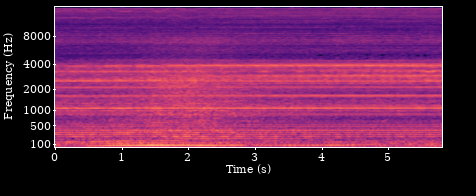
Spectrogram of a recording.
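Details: Used AC compressor repurposed as an air compressor and vacuum pump, still on its old, weakened but usable capacitor. A steady, even motor hum with a constant high whine and no knocks or rattles while building pressure fast to the gauge stop; healthy.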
